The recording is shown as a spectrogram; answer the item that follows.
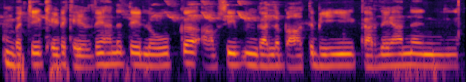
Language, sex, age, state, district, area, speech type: Punjabi, male, 18-30, Punjab, Mohali, rural, spontaneous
